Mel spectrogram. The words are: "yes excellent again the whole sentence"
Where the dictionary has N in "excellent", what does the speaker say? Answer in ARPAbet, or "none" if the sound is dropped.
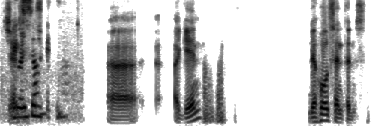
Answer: none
